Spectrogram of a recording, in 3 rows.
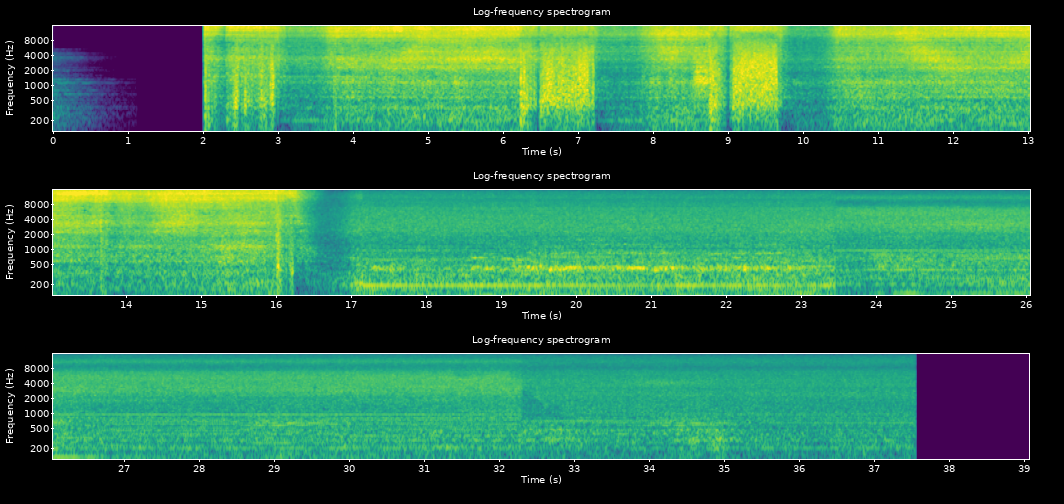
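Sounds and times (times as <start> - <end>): laser cutter gas hiss: 2.0 - 32.4
steady machine hum: 2.0 - 37.3.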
